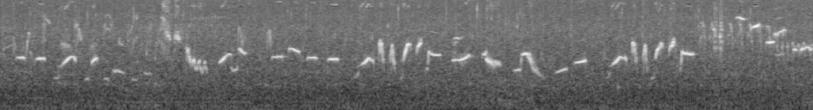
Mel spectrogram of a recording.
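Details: White-rumped shama, murai batu, song used as a master recording to train other shamas to sing and fight, with nature sounds and trickling water; a rich run of clear whistled notes, slurred up and down, and quick chirps, steady and unbroken.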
